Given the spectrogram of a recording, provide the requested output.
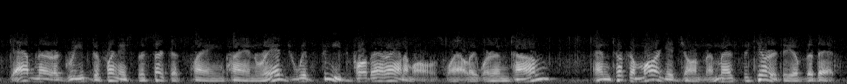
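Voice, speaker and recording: An American man as a 1930s radio announcer, delivering scripted advertising and story introductions in an emphatic, folksy sales style. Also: medium pitch. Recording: dull, noisy 1930s radio recording.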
